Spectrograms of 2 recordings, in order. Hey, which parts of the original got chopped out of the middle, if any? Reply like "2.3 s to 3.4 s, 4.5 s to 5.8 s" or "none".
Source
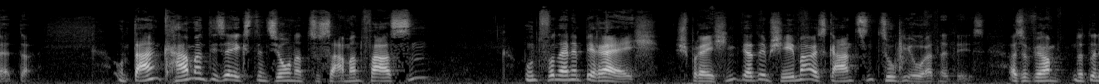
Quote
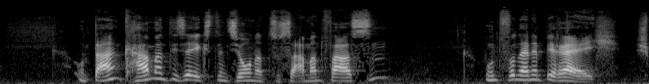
none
